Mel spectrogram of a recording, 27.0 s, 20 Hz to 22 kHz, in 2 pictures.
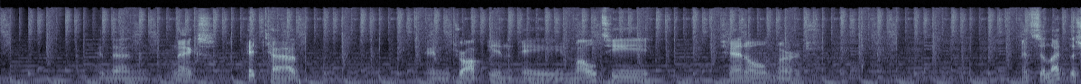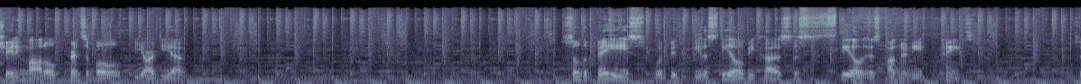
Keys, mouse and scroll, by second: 0.7 click, 3.2 Tab, 6.9-8.5 typing, 8.8 Down, 10.7 Return, 15.9 click, 17.7 click, 19.5 click, 20.2 click, 26.2-27.0 drag.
